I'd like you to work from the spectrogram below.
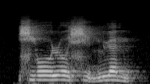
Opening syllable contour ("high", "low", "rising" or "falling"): high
